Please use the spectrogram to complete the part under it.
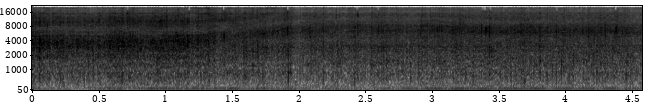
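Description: Chicken pieces sizzle and fry steadily in a hot pan, a constant crackling hiss with no pauses, close and fairly loud, with a low steady hum beneath, as garlic and other ingredients for an Asian-style cashew chicken dish go in.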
